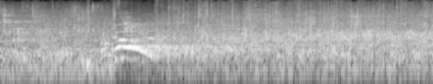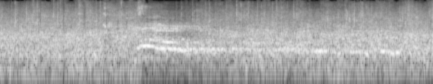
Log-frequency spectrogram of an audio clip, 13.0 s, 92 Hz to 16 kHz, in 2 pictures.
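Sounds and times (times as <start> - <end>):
spectators applauding: 2.1 - 13.0.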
